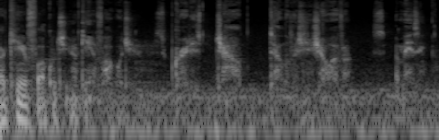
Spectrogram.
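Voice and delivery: hushed conspiratorial whisper; whispered aside. Acted. Joking aside to listeners who don't know Little Bear, whispered. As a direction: lean in and whisper it like a secret.

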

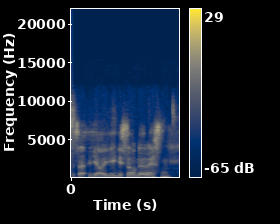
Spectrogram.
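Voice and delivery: mock nosy question. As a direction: poke fun at the cliché. Mocking the common question.

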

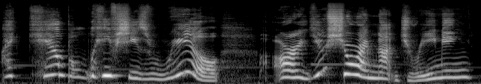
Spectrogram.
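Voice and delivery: put-on high-pitched child in wonder; a little girl who can hardly believe it; high, amazed girl's voice; young girl. A narrator's reading. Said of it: "said Rachel".

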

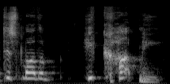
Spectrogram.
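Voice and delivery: high, stunned outburst; indignant disbelief. Retold or imitated. Player hearing he's cut, stunned and high. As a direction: spit it out in shocked disbelief. Retold outrage at being cut.

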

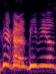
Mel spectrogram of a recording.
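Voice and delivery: high, whiny tearful plea; mock crying. Drunk prisoner whining to the officer, mock crying. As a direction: whimper it like a scared drunk. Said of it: "he's like".

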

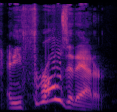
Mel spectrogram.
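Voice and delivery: ordinary talk, nothing marked

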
